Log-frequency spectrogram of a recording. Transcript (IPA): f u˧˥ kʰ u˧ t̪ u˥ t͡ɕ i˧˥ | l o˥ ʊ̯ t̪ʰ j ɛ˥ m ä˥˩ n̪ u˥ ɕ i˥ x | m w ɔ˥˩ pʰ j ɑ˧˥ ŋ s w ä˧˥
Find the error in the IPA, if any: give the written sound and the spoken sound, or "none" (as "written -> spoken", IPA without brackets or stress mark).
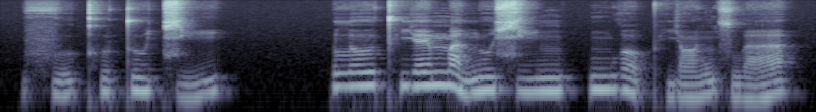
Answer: x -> ŋ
